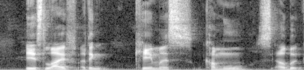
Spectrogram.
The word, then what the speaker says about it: Camus: problems are like is life i think cameras camus albert camus is that how i pronounce it he said um the questions in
